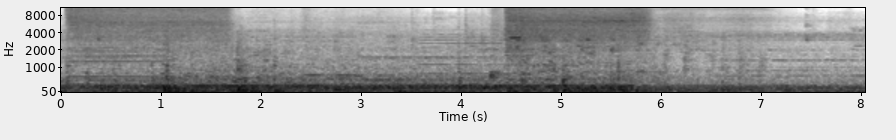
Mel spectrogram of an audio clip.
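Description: Hyundai Green City city bus's CNG engine running steadily, with two bursts of compressed-air hiss from the bus's pneumatic system, the first lasting about a second and a half and the second starting about halfway through.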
